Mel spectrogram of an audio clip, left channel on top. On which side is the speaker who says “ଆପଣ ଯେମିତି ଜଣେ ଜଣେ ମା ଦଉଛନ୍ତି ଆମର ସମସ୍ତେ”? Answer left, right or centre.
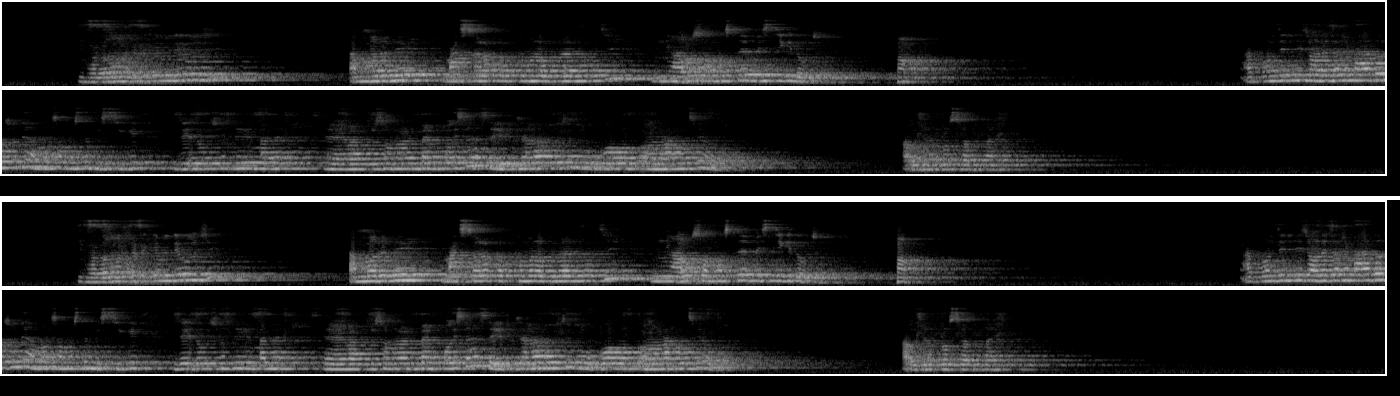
Right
